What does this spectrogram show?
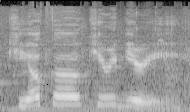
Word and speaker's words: Kyoko Kirigiri: oh so many dreams are getting crushed today kyoko kirigiri you actually pronounced it right it's a miracle well she's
